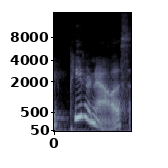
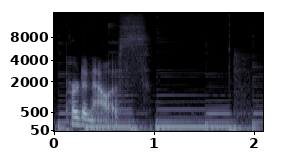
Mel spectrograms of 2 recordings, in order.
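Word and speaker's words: Pedernales: I say Peter Nalis. I also say pecans. So don't say it like that. If you say it like that in Austin, everyone's gonna know that you're an outsider. So the way that you say this word is perdonalis.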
